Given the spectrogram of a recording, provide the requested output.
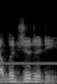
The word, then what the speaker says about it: legidity: Yeah, legidity, exactly. Easy to remember because it rhymes with rigidity.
